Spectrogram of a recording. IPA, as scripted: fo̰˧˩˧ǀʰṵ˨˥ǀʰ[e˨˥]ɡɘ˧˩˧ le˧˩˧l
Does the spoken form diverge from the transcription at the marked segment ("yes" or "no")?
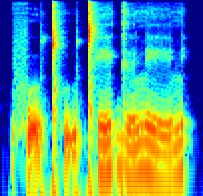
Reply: no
